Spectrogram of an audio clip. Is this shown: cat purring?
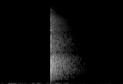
no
